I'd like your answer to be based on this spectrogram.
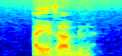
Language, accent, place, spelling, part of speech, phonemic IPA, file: French, France, Lyon, aérable, adjective, /a.e.ʁabl/, LL-Q150 (fra)-aérable.wav
- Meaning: aeratable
